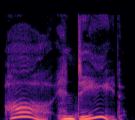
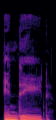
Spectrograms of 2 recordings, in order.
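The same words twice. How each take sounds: First: High, swooping "ah" of realisation; pitched well up, pleasantly surprised; impressed interest. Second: Said in the usual way. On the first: A narrator's reading. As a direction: react with lifted, intrigued voice. Governor reacts to boy's story.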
